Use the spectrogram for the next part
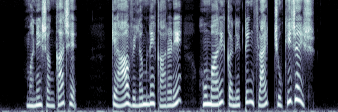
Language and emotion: Gujarati, fearful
